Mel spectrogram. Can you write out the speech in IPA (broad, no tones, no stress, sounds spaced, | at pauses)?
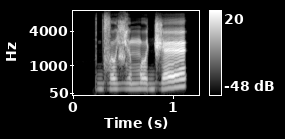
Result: d͡z ɤ ʑ ɪ m ɤ d͡ʒ ɛ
